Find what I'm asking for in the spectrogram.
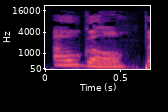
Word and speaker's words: Ogle: Ogle. But Ogle. That's okay. Who would know how to pronounce that word name? Hi, I'm Lauren Ogle.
